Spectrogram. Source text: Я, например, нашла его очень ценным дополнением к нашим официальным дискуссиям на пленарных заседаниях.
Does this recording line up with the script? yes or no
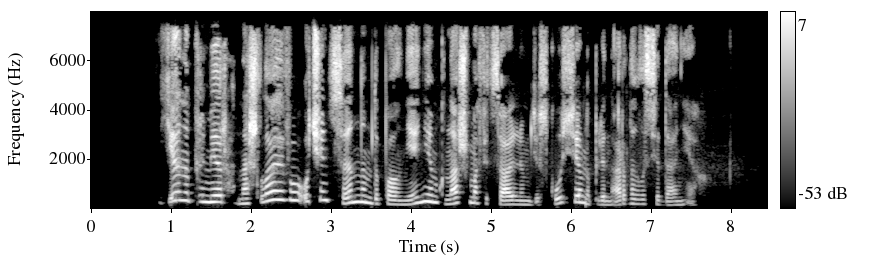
yes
